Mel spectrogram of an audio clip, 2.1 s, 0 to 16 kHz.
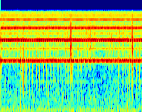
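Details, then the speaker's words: Phone line through the 1976-77 Grand Concourse panel switch in the Bronx: a constant high-pitched buzz with bright overtones, the office power supply noise also heard from the crossbar 1, though less loud. "Now this central office building, Grand Concourse, has a lot of power supply noise. And from the panel, we hear that same sound that we were hearing from the crossbar 1."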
